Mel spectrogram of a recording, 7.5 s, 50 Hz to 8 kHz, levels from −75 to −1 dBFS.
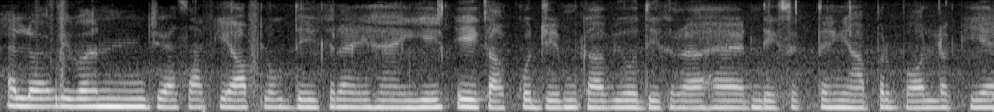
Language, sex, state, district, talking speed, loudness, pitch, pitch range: Hindi, male, Bihar, Saran, 210 wpm, -15 LUFS, 190 Hz, 180-195 Hz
